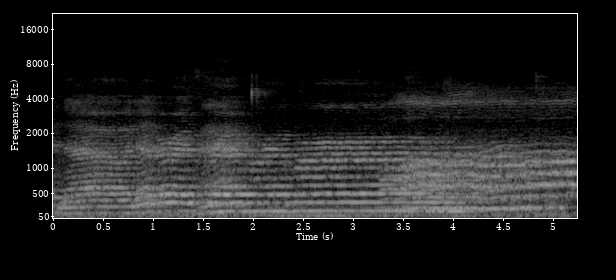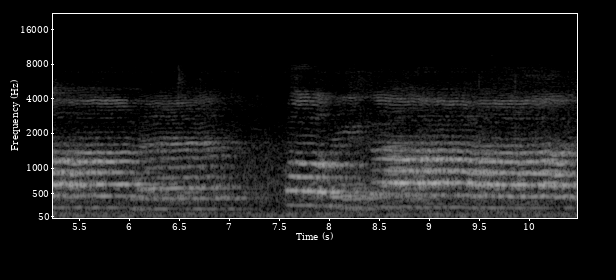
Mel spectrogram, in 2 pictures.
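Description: Byzantine liturgical chant: voices singing long held notes that step from pitch to pitch, over a low sustained tone for the first half. The singing drops away briefly about three-quarters of the way through, then resumes.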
